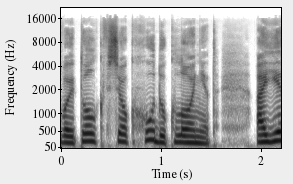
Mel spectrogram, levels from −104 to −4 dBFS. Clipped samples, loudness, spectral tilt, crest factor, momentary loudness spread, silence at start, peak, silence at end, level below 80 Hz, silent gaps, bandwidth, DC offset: under 0.1%; -19 LUFS; -5.5 dB/octave; 16 dB; 6 LU; 0 s; -2 dBFS; 0 s; -58 dBFS; none; 16 kHz; under 0.1%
